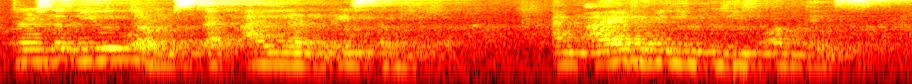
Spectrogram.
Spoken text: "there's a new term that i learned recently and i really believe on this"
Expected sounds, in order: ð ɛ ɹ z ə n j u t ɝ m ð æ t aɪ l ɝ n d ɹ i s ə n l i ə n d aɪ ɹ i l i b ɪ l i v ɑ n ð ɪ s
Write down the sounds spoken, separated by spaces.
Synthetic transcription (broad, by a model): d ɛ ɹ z ə n j u t ɝ m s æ t aɪ l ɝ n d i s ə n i ə n d aɪ ɹ i l i b ɪ l i v ɑ n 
